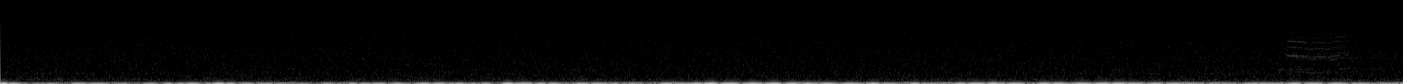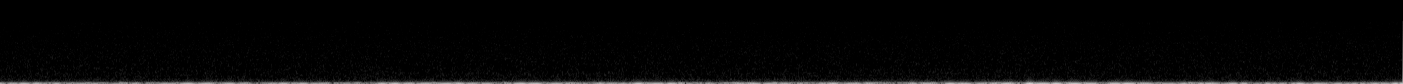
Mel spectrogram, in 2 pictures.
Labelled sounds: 12.9	13.4	killer whale, 1.3 to 3.0 kHz

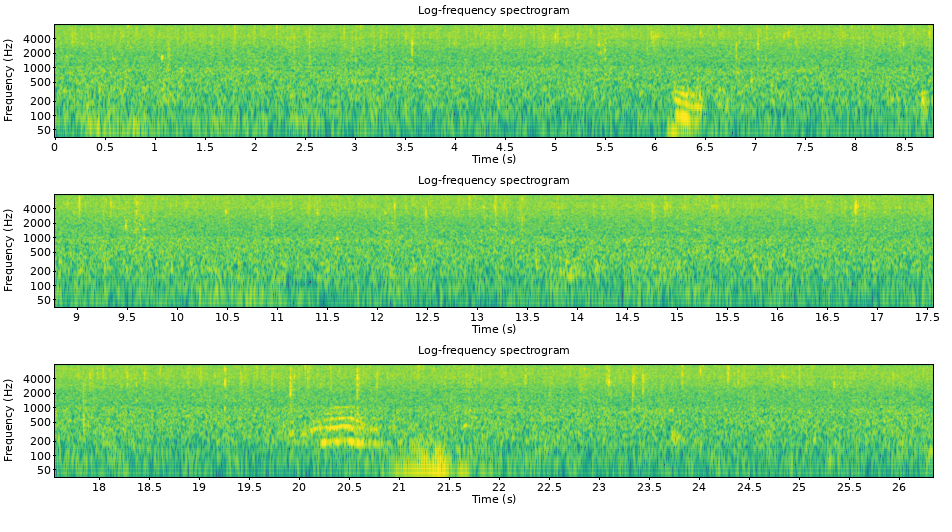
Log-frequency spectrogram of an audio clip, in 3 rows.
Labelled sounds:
20.3	20.6	humpback whale, 0.97 to 1.1 kHz

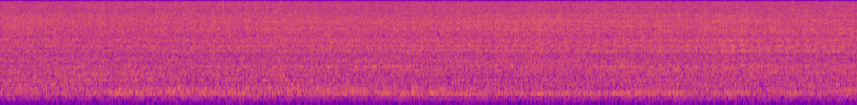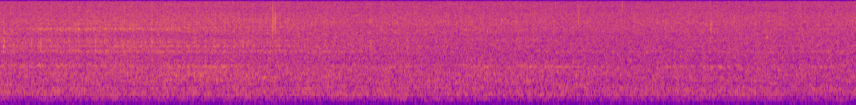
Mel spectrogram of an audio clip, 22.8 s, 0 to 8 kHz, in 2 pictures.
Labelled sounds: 11.9	12.2	vessel noise, 3.5 to 3.7 kHz

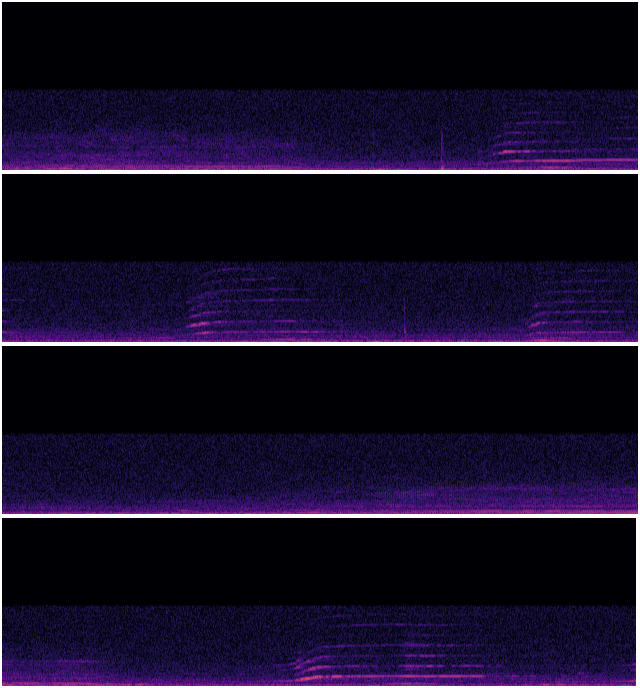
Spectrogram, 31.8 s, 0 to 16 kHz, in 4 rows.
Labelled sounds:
6.1	8.0	humpback whale, 0.80 to 4.6 kHz
10.2	11.8	humpback whale, 0.80 to 7.0 kHz
14.5	15.7	humpback whale, 0.80 to 6.9 kHz
20.6	20.9	humpback whale, 1.9 to 2.1 kHz
24.7	24.9	humpback whale, 2.08 to 2.14 kHz
27.2	29.7	humpback whale, 0.80 to 6.8 kHz

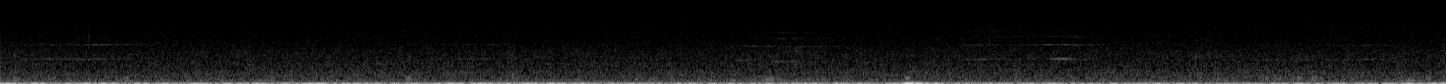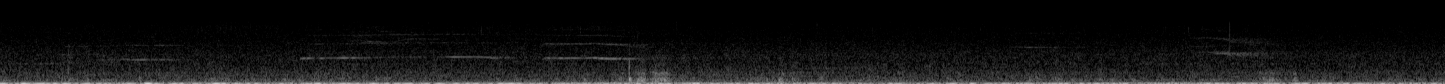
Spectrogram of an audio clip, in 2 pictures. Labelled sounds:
17.8	19.4	killer whale, 1.3 to 4.9 kHz

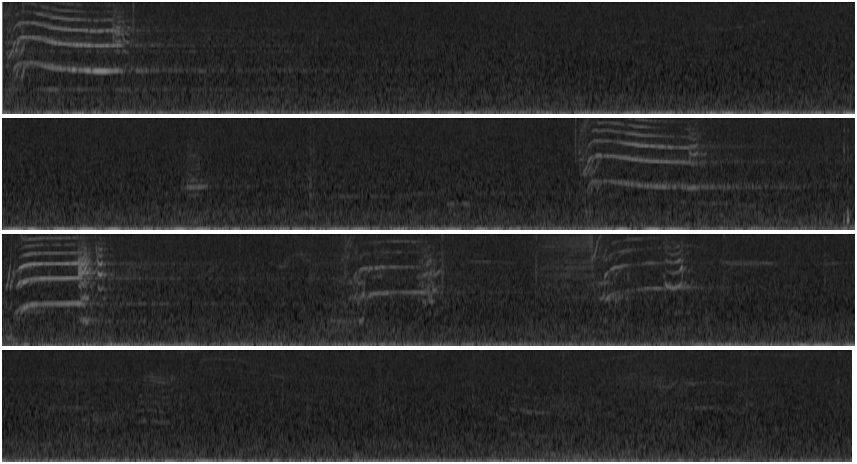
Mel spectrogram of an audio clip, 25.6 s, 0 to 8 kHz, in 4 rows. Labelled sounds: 0.0	1.0	killer whale, northern resident, A clan, 0.96 to 8.0 kHz
7.7	8.0	killer whale, northern resident, A clan, 1.1 to 1.3 kHz
10.7	11.9	killer whale, northern resident, A clan, 1.1 to 8.0 kHz
12.8	13.7	killer whale, northern resident, A clan, 0.80 to 8.0 kHz
15.4	16.0	killer whale, northern resident, A clan, 1.2 to 8.0 kHz
17.2	18.6	killer whale, northern resident, A clan, 1.2 to 7.1 kHz
20.2	20.4	killer whale, northern resident, A clan, 1.4 to 1.5 kHz
20.7	21.0	killer whale, northern resident, A clan, 5.7 to 6.2 kHz
23.0	23.3	killer whale, northern resident, A clan, 1.4 to 1.6 kHz
23.7	24.6	killer whale, northern resident, A clan, 1.5 to 6.6 kHz
24.9	25.2	killer whale, northern resident, A clan, 6.7 to 6.9 kHz

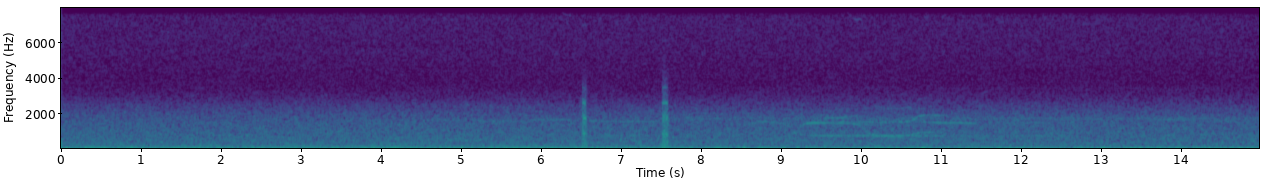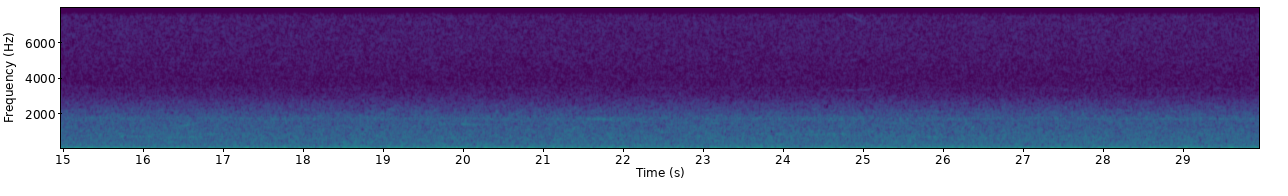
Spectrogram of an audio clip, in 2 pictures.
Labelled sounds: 8.6	12.1	killer whale, Bigg's (transient), 0.60 to 2.1 kHz
19.2	21.1	killer whale, Bigg's (transient), 1.2 to 1.6 kHz

